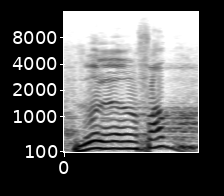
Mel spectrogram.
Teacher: jangan dipantulkan qalqalahnya, tidak ada qalqalah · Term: huruf dhad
